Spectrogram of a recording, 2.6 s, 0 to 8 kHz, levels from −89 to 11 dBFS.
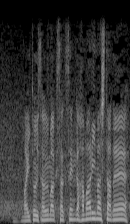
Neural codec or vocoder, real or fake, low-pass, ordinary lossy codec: none; real; 7.2 kHz; none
